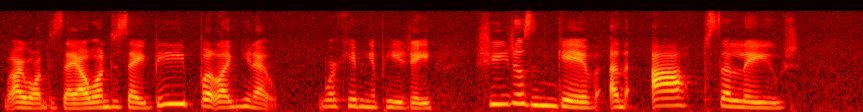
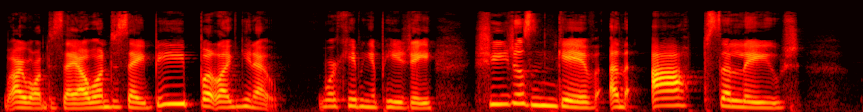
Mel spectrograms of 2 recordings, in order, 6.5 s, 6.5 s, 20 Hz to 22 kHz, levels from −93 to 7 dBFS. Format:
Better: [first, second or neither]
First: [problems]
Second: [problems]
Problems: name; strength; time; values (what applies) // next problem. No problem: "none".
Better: second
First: hiss; faint; throughout; 25 dB below the speech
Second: none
